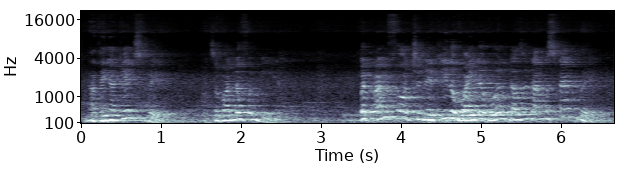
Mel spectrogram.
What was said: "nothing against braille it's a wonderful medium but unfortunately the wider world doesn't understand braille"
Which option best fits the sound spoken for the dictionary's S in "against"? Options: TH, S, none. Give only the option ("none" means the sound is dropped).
none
